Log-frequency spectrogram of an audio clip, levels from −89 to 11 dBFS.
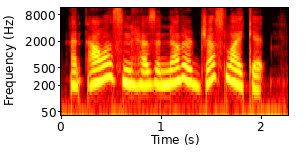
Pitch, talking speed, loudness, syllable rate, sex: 230 Hz, 185 wpm, -14 LUFS, 5.9 syllables/s, female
